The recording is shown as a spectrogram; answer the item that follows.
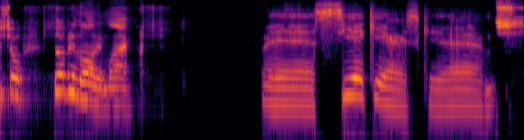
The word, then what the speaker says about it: Siekierski: Siekierski, polonês, Siekierski, polonês, lá polonês.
